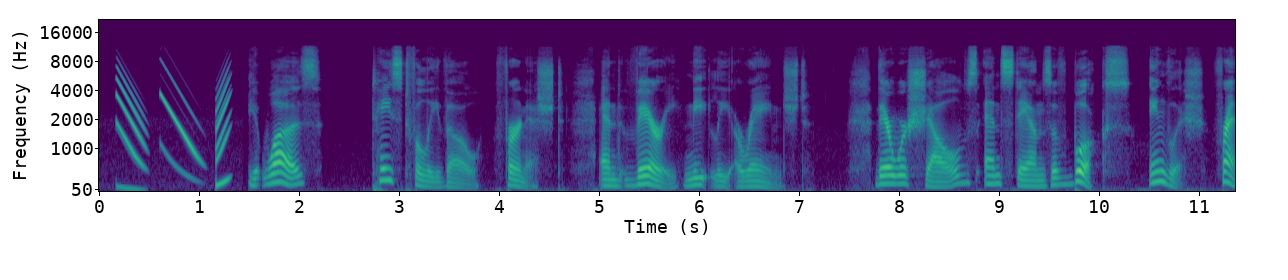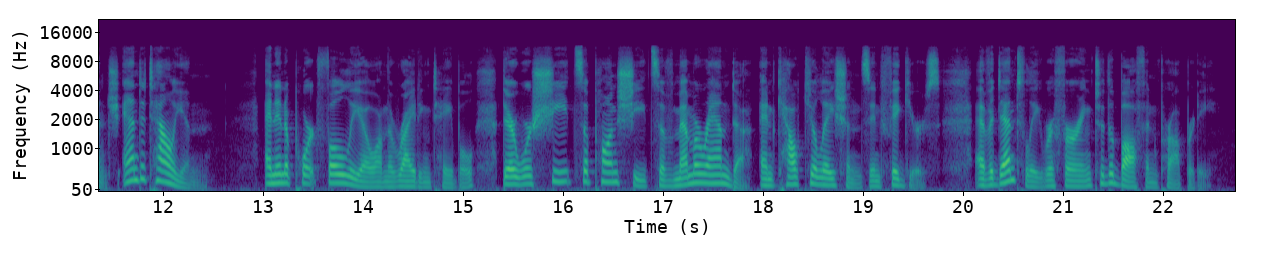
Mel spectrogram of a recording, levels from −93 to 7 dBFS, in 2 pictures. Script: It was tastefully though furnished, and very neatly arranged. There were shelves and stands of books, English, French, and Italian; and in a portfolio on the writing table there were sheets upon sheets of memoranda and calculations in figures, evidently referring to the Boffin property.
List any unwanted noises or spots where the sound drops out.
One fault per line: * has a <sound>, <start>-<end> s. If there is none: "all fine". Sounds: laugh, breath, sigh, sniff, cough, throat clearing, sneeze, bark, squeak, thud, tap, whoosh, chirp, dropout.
* has a chirp, 0.2-1.3 s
